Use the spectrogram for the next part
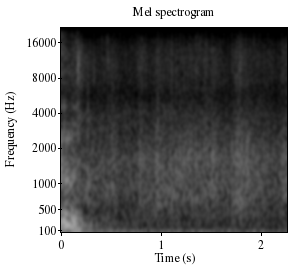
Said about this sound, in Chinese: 我们把掌声归给神，好吗？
